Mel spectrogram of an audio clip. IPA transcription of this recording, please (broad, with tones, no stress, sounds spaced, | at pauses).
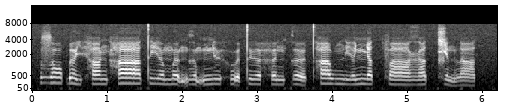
z ɔ˧ ɓ ə˧˩ j h a˨˩ ŋ h aː˧ t̪ i˨˩ ə̯ m ə̰ː˧˨ ŋ ɣ ə̰˧˨ m ɲ ɨ˨˩ h ṵ˧˨ ə̯ t̪ ɨ˨˩ ə̯ h ə˨˩ n k əː˧˩ t̪ʰ a˧ w n i˨˦ ə̯ ɲ a˦˥ t̚ f aː˧ ɣ a˦˥ t̚ t͡ɕ ə˧˩ n l a˨˩ t̚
